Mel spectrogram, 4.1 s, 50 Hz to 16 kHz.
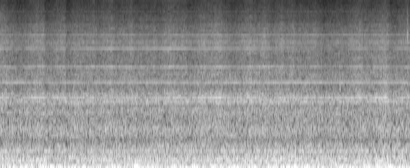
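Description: Steady, loud roar of an AV-8B Harrier jet engine building thrust in the DCS flight simulator, a continuous broadband rush with a faint high whine throughout and no voices.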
